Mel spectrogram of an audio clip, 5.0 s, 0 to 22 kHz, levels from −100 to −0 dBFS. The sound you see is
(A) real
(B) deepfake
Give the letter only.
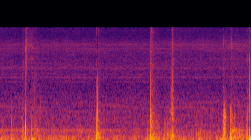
A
